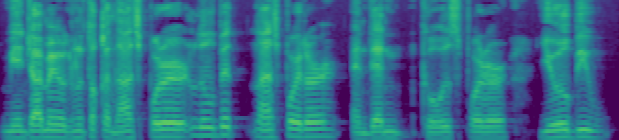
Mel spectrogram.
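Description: A man's voice: medium pitch, fast talker, no room sound, clean studio sound. A man hosting a podcast in casual chat, joking and laughing often as he talks. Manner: jokey, animated, laughs often. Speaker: podcast host.

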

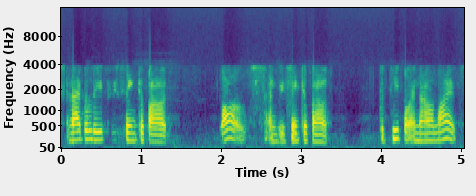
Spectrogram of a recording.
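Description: A woman from Greece, a filmmaker guest speaking thoughtfully and softly about her work. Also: on the low side, steady tone, normal speed, vocal fry, no room sound. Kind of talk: reflective interview talk. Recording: tinny phone line, dry.

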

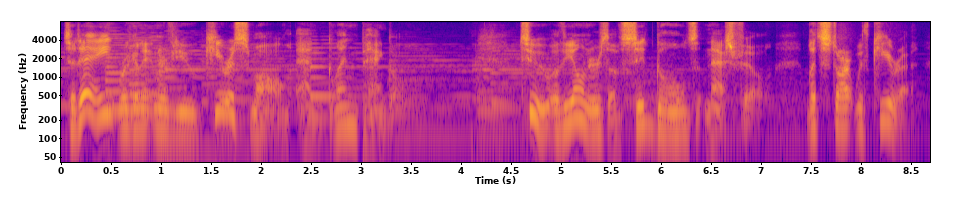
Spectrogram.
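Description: Man, podcast host, slightly high voice, brisk questions, soft music behind. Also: very animated. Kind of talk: interviewing guests.

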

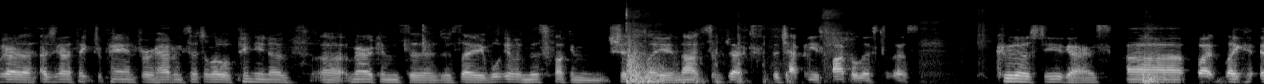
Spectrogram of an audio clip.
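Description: A man's voice: lowish voice, fairly bright tone, no echo, muffled recording. A man co-hosting a casual gaming podcast, sarcastic and profane. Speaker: podcast co-host.

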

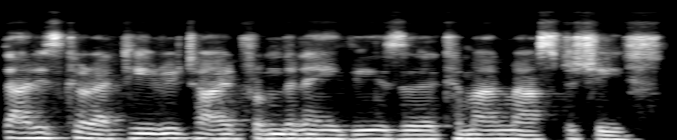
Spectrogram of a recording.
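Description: A middle-aged woman with a low-pitched voice. She talks as an interview guest, casual and candid. Her delivery is chatty and conversational, suited to personal storytelling. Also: fairly even intonation, a little fast. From Scotland. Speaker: podcast guest, military spouse and business owner.

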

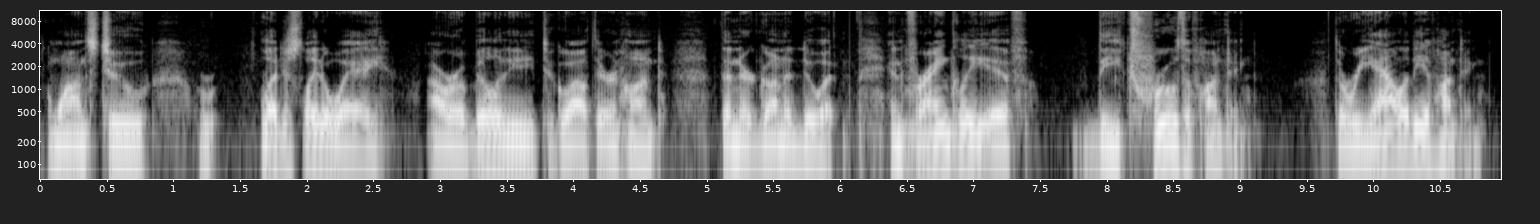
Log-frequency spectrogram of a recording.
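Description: Hoarse low-voiced man hosting a podcast. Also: a little mellow, dry recording. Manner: earnest, emphatic, repeats and rephrases himself. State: hoarse, recovering from a cold. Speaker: podcast host. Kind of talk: opinion podcast monologue.

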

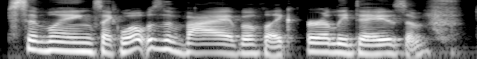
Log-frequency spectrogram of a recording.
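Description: A woman's voice: low-pitched, unhurried, a bit bright. Curious woman about to turn forty. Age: 30s. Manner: curious, asks follow-up questions. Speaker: podcast host. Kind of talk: casual interview.

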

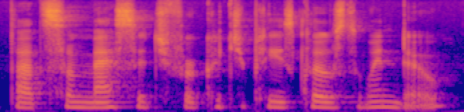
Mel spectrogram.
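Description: A woman who teaches languages, interviewing a colleague in a measured, reflective way. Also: lowish voice, monotone, gravelly, darkish tone. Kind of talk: casual conversation.

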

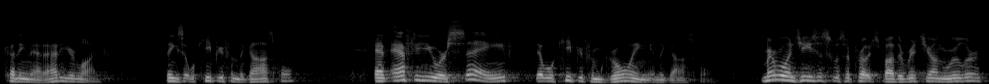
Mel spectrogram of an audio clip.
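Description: A man's voice: fairly high pitch, animated, brisk, creaky. Preaching man in a muffled echoing hall. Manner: conversational preaching with rhetorical questions. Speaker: pastor. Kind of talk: sermon.

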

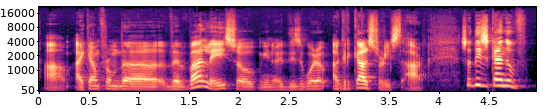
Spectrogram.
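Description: A man talks through his research at a mid pitch. He hesitates often, circling back with fillers and restarts as he works out each point. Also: sing-song, fairly quick, gravelly, fairly bright tone. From Greece. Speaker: economics researcher, guest. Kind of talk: academic interview.

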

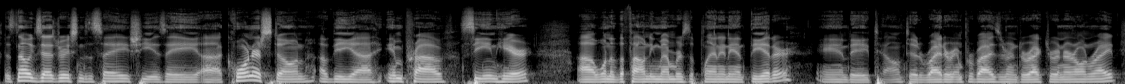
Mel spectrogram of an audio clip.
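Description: Guy hosting a podcast, relaxed and jokey, lots of uhs, clean smooth voice. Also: medium pitch, brisk. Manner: easygoing, joking, with frequent fillers. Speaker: podcast host. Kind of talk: casual podcast interview.

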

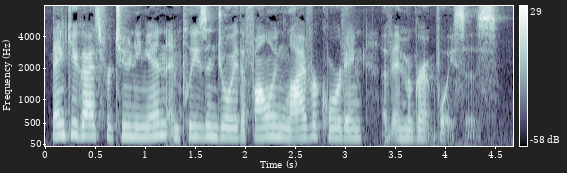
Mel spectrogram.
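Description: Woman, podcast host, calm scripted read, medium pitch, soft music behind. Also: fairly quick.

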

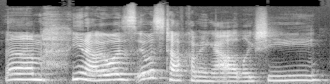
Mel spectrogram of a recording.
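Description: A woman's voice: on the high side, moderate pace. Chatty young woman, lots of fillers. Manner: chatty, many fillers, laughs when uncomfortable. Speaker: guest. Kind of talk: casual interview chat.

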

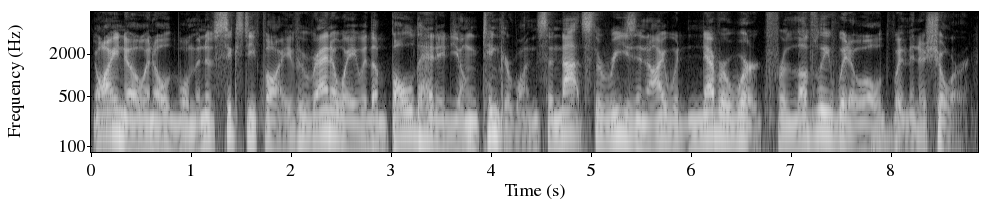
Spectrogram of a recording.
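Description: A man's voice: on the low side, lively intonation, moderate pace, hardly any pauses, a little mellow, no echo. A man voicing a fussy, grumbling older ship's carpenter who mutters complaints to himself in an audiobook story.

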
